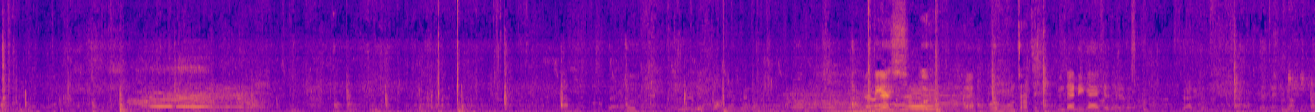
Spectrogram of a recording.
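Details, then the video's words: Cattle being unloaded from a truck give drawn-out harmonic moos, one near the start and another two-thirds through, over steady people's chatter, clattering and vehicle rumble. "KUMPULAN SAPI LUCU UNIK TURUN DARI TRUK"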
